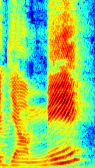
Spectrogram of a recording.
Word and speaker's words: llamé: Ya llamé, ya llame. What is the difference in meaning? Okay, let's find out. Look at that. One means I already called. The other one means hurry up and call.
